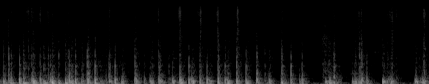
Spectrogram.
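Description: Fingertips rapidly tap a large, hollow, air-filled green latex balloon held in one hand. Each tap lands as a short, dull, boomy thump, almost entirely low in pitch with a quick decay. The taps come in a fast, uneven run that continues for the whole clip.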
